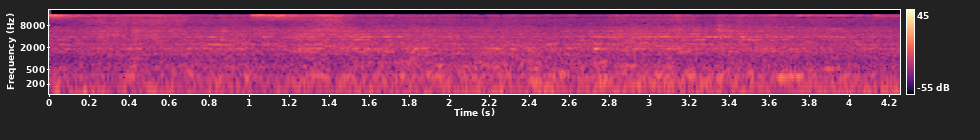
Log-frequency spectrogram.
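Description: Norfolk Southern freight train's tank cars rolling past at close range: a steady rumble and clatter of steel wheels on the rails.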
